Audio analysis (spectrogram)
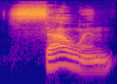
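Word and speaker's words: Samhain: Sin. It's spelled Sam Hayne, but you do not say it that way.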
